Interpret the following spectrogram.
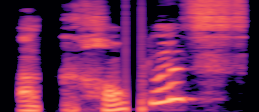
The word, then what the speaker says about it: occultus: So the occult, from the Latin word occultus, is that how you pronounce it?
